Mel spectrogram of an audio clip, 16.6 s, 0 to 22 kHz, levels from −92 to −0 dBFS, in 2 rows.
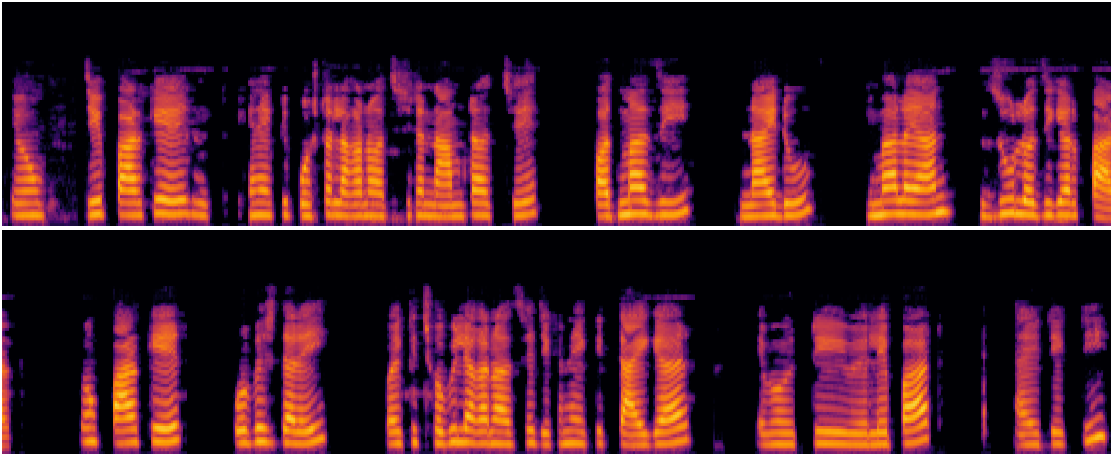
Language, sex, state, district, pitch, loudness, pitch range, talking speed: Bengali, female, West Bengal, Jalpaiguri, 215 Hz, -19 LUFS, 205-235 Hz, 130 wpm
